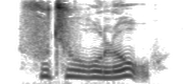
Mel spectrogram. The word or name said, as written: FUTUROLOGER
